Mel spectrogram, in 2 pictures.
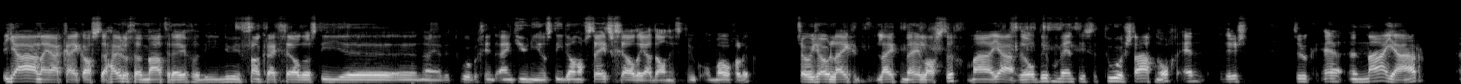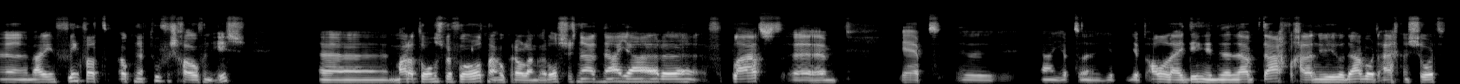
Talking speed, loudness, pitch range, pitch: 190 wpm, -19 LUFS, 110-135 Hz, 120 Hz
